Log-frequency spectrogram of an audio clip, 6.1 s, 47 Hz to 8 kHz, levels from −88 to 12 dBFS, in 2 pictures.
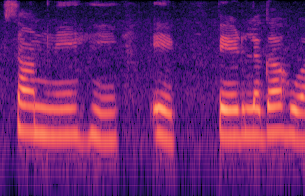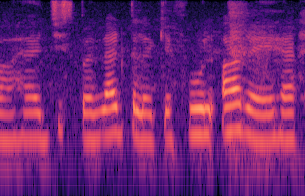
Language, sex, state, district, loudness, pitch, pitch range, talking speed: Hindi, female, Uttar Pradesh, Saharanpur, -17 LUFS, 225 Hz, 205-235 Hz, 155 wpm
